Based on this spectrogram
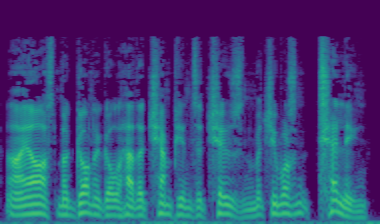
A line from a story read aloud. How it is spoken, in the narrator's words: said George bitterly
